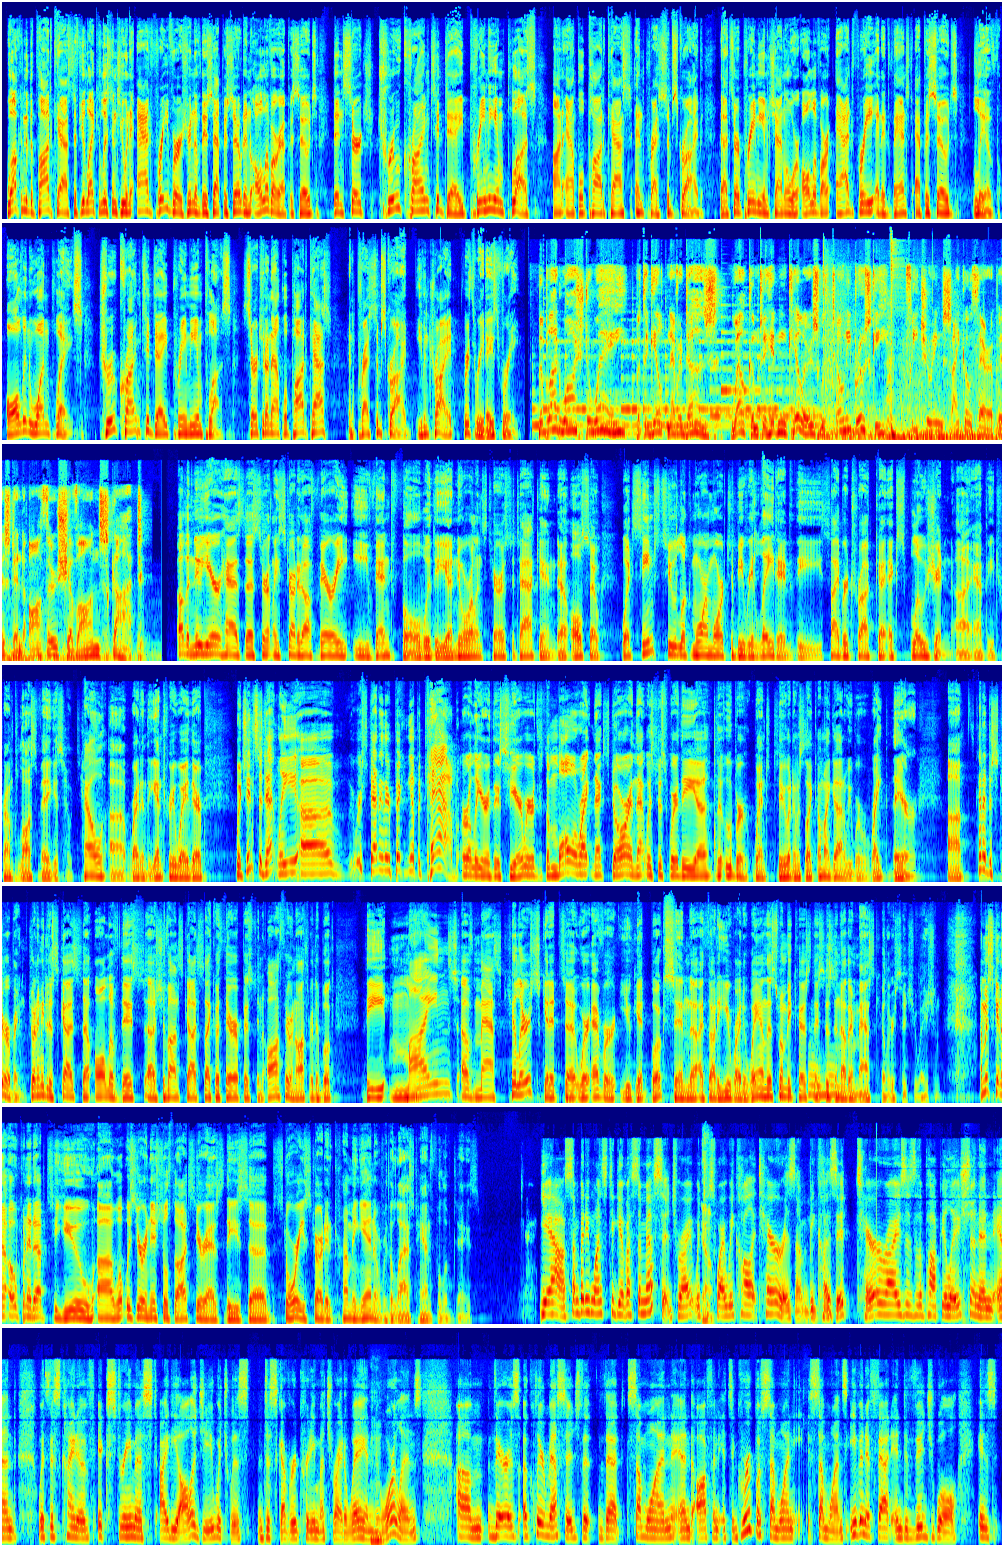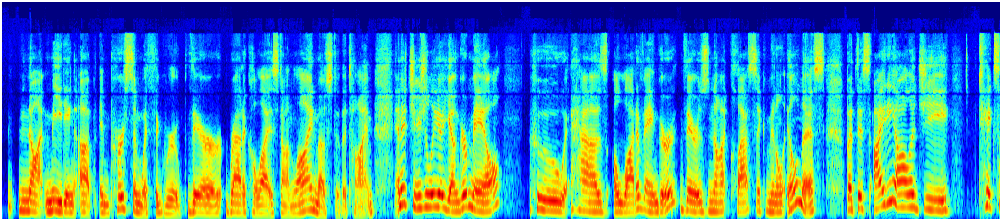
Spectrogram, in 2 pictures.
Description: From the eerie overlap in their military service to the chilling parallels with international terrorism, this discussion sheds light on the unsettling reality of domestic radicalization.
